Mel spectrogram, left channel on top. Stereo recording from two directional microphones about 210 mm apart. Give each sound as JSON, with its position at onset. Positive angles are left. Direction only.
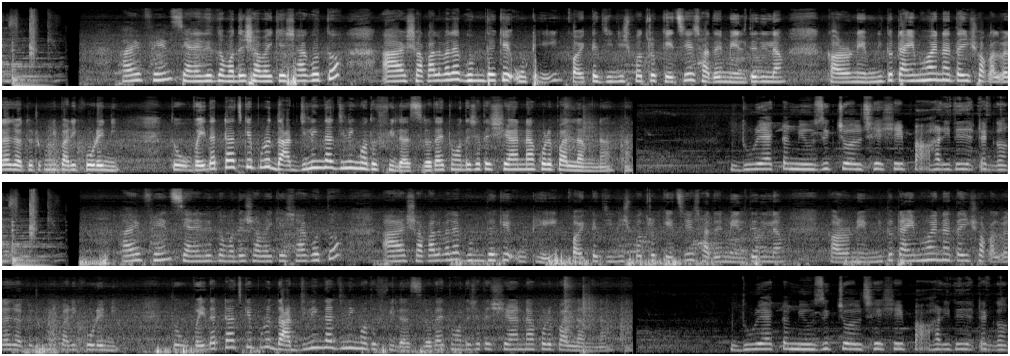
{"t": 1.2, "sound": "a woman's voice", "side_deg": 20}
{"t": 17.6, "sound": "a woman's voice", "side_deg": -5}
